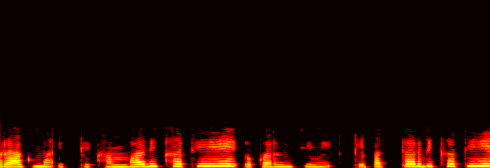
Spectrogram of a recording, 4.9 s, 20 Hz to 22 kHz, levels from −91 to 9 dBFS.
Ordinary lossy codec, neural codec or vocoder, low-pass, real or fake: none; codec, 16 kHz, 2 kbps, FreqCodec, larger model; 5.4 kHz; fake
